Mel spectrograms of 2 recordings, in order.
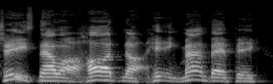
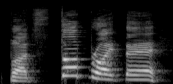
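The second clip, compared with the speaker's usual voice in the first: slow, slightly raised trailer-voice halt; dramatic announcer; 4 semitones higher, 4 dB louder, slower than usual. Pretend. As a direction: halt the story with mock drama. Dramatic narrator interruption repeated.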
